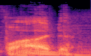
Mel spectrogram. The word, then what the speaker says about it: FUD: to no food koala it's pronounced fud Mr Tyson the future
